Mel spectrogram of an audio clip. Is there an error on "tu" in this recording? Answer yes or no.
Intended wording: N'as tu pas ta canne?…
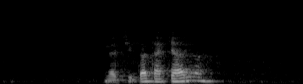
no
